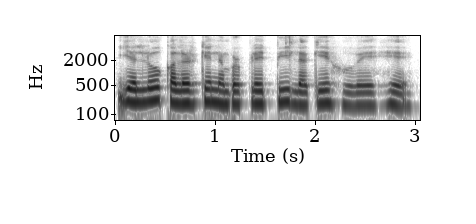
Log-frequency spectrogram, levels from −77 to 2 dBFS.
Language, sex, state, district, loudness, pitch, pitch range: Hindi, female, West Bengal, Alipurduar, -16 LUFS, 185 Hz, 175-195 Hz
